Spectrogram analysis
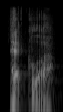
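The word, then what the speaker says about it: Thekla: And even though the name is spelled T H E K L A, it's not Techla, it's Techla. Silent H.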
